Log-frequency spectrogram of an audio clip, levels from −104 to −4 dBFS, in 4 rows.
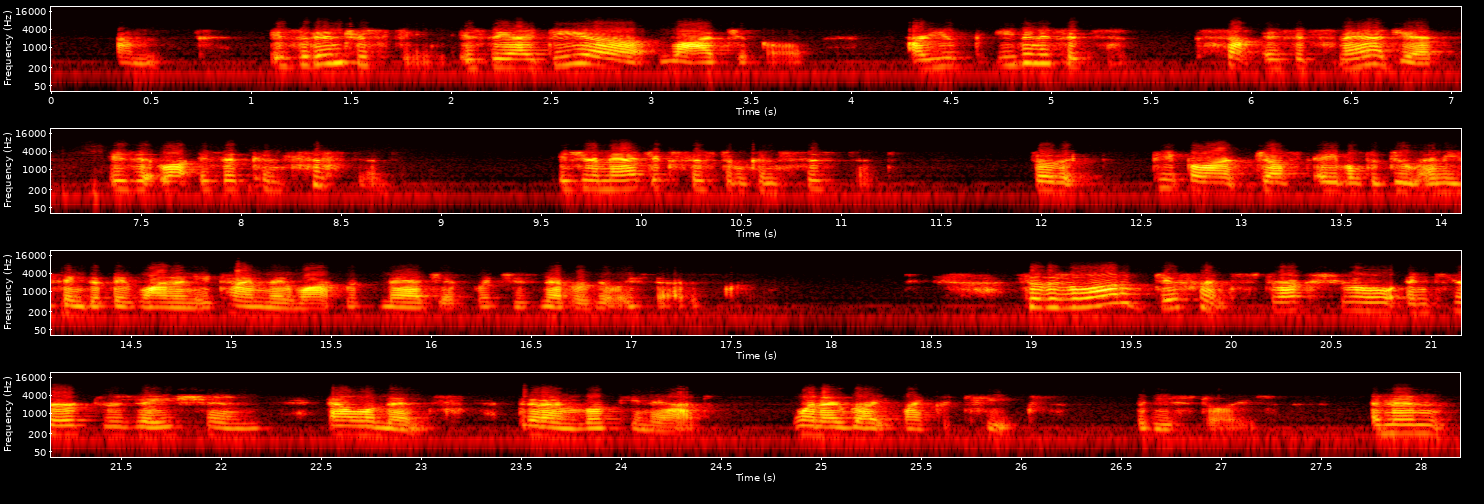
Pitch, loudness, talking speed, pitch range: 195 Hz, -31 LUFS, 155 wpm, 150-220 Hz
